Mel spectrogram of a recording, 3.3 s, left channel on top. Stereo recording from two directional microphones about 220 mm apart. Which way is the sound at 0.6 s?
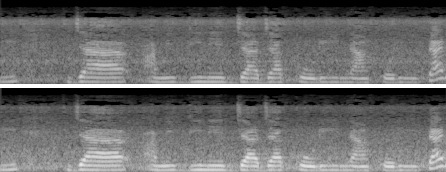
15° left (ahead or behind).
